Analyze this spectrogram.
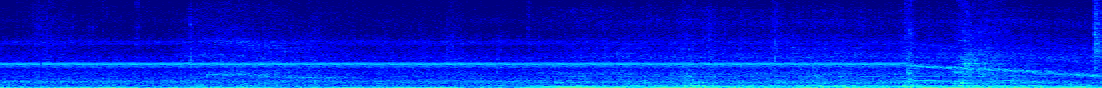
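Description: A washing machine hums steadily.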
